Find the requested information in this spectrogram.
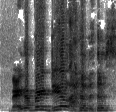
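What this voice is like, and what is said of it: Imitates another person's voice. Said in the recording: “that's my Vince impression”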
